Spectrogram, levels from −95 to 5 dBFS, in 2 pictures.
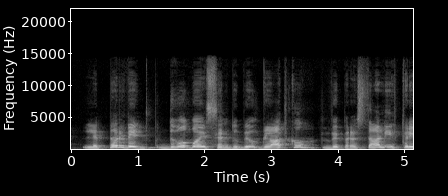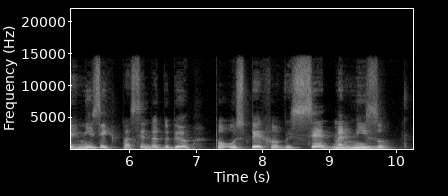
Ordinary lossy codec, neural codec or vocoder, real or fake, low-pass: none; codec, 32 kHz, 1.9 kbps, SNAC; fake; 14.4 kHz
